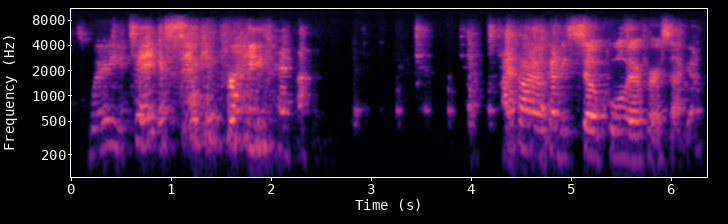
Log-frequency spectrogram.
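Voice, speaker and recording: A woman's voice: mid-range voice, moderate pace. A woman chatting casually and playfully to camera as a cooking show host, rambling and talking to herself as she goes. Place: indoors while cooking, live stream. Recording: roomy, distant, dull camera sound.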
